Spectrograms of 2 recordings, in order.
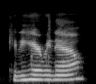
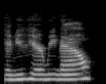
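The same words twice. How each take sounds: First: Loud, asking to be heard; shouting on bad phone line. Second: Said in the usual way. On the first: Real, not acted. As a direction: raise the voice over a bad connection. Mic problem, checking if heard.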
